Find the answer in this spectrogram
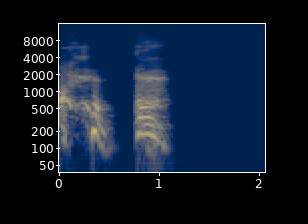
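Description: A man clearing his throat twice in quick succession, two short rough bursts about half a second each.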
